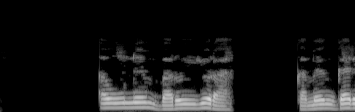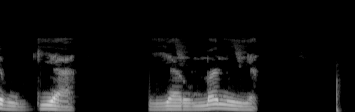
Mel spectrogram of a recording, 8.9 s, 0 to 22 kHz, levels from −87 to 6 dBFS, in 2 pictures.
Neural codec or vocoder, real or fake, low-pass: none; real; 5.4 kHz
